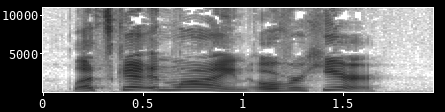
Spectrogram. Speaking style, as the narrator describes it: Clara's mom called out to her daughter

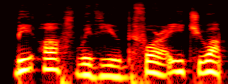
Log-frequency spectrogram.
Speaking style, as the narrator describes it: Hubert cried

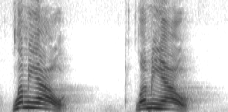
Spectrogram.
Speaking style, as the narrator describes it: shouted Johnson

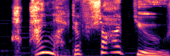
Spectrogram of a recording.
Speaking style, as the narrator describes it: she exclaimed

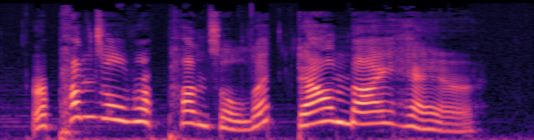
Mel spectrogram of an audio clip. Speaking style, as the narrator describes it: the witch cried

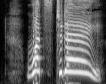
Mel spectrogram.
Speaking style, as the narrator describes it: cried Scrooge, calling downward to a boy

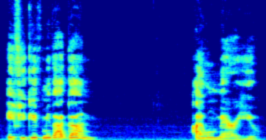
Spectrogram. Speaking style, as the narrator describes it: she whispered in his ear

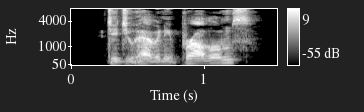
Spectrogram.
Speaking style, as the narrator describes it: asked curtly

